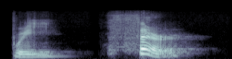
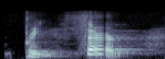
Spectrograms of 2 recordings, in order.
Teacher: So in this case, the pronunciation is prefer. The accent, the stress, is in the last syllable.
